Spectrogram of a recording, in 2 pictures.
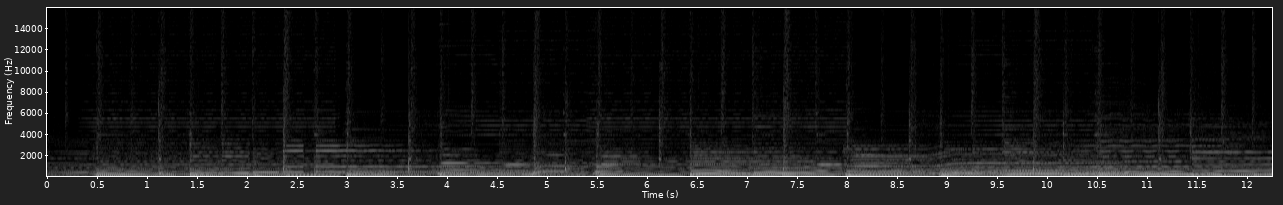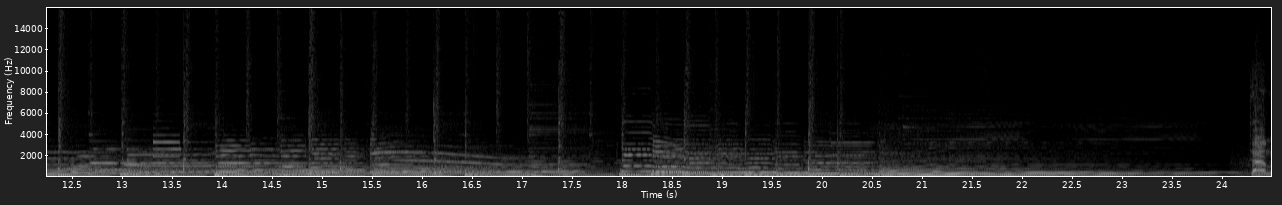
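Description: A full, steady song plays on radio station WBWC 88.3, with a firm bass line, layered instruments and a gliding melodic lead, loud and continuous with no one talking over it.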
